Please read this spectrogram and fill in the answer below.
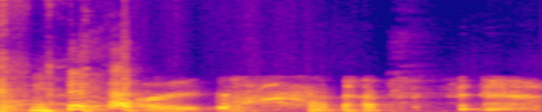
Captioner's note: Gary laughs; laughs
